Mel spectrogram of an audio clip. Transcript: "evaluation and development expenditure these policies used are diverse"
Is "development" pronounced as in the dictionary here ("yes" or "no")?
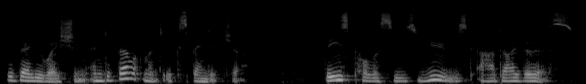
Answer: yes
